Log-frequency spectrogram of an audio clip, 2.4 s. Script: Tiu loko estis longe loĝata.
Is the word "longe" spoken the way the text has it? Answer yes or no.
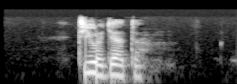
no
